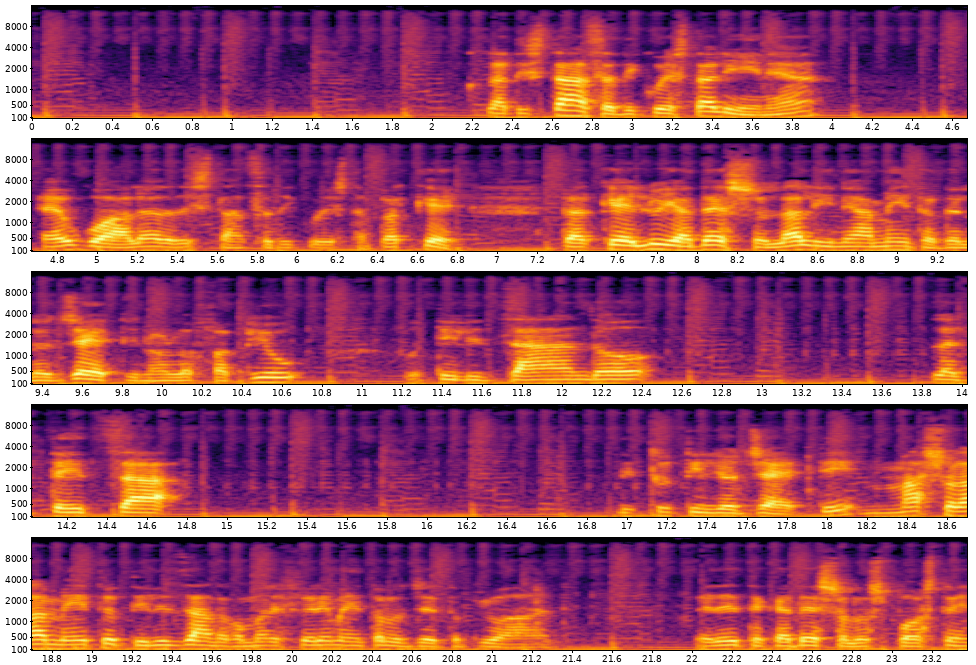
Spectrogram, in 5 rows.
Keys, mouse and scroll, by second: 11.6 click, 21.8 click.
